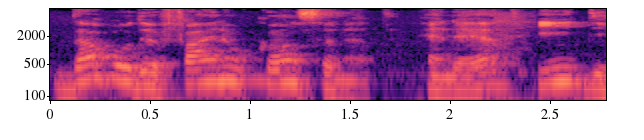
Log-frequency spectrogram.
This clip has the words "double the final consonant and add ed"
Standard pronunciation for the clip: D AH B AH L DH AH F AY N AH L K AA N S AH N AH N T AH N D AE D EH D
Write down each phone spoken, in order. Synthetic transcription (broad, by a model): D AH B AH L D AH F AY N AH L K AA N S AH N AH N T AH N D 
